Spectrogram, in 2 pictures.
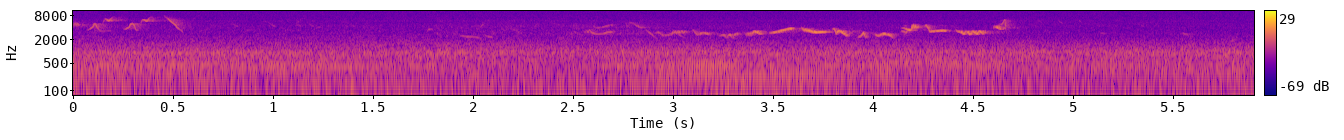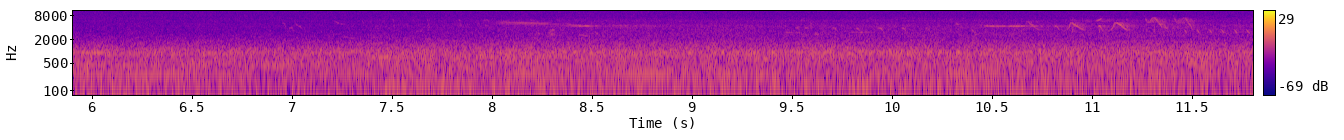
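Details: Warbling Vireo at Second Marsh, Oshawa, gives one rambling, rolling warble of about two seconds, with brief high chirps from other birds before and after, over a steady low traffic hum.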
